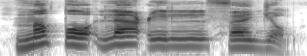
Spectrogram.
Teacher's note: So in conclusion here, the manner of recitation on the word Qadr in verses 1 and 2 and Fajr in verse number 6, that will be same, where the qalqalah on the second to last letter will join onto the ra sakina · the qalqalah on the jim will join with the ra upon which waqf is being carried out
